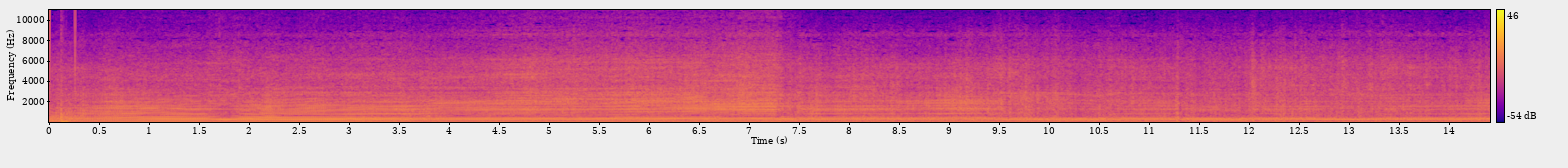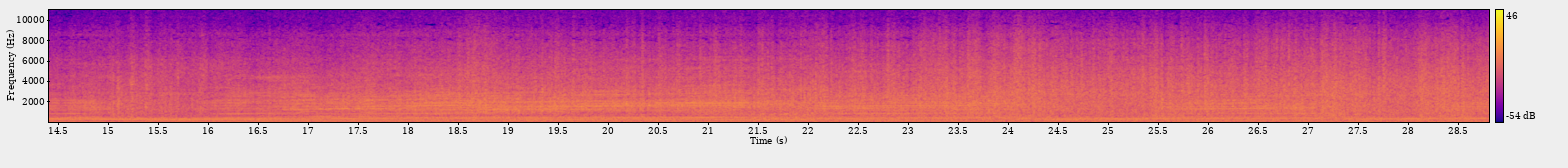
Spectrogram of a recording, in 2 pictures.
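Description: Suzuki SV650's 645 cc V-twin with an SC-Project slip-on exhaust, heard from the rider's seat, accelerating hard. The note climbs steeply over the first two seconds and breaks briefly at a gear change about seven seconds in. It then rises slowly and holds at high motorway speed.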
